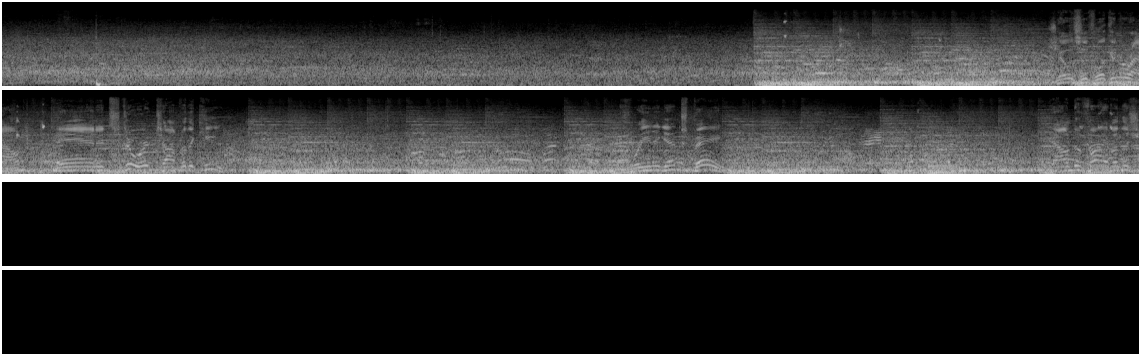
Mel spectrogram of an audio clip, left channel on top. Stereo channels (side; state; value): right; silent; digital silence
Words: Joseph looking around, and it's Stewart, top of the key. Green against Bay. Down to 5 on the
